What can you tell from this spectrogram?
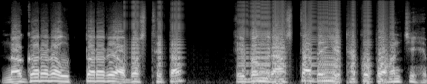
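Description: From the start and through the whole clip, hard clipping flattens the speech peaks. The level is driven about 13 dB past what the stage can pass, so roughly a tenth of samples are cut off. Unlike soft saturation, the flat tops give a harsh, bright fuzz on every loud syllable rather than a warm thickening.

Just after "ନଗରର ଉତ୍ତରରେ", from 1.24 s to 3.94 s, buffer tearing adds a steady robotic rattle at 375 Hz, which fits a 128-sample buffer. The writer and reader have slipped out of step, so a small slice of each period replays audio from about 10 ms earlier, with hard joins on both sides. Unlike dropouts, nothing goes silent. The buzz holds a fixed pitch and is heard only while there is speech.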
